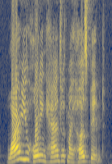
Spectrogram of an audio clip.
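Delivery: ordinary delivery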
